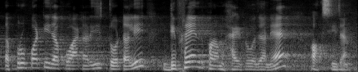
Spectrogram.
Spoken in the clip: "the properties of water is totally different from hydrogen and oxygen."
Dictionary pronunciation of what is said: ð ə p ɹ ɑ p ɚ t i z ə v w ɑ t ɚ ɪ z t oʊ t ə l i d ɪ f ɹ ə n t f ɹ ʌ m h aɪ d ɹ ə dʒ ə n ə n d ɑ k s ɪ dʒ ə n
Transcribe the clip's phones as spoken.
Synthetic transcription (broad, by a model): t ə p ɹ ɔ p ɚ t i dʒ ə b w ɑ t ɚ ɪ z t oʊ t ə l i d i p ɹ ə n t p ɹ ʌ m h aɪ d ɹ ə dʒ ə n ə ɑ k s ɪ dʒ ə n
